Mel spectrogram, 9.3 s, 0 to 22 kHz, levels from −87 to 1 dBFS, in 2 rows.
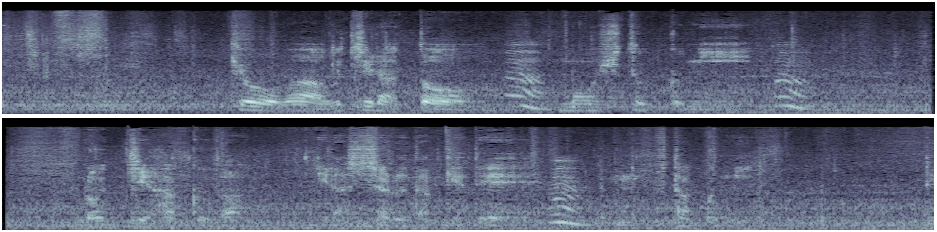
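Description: At 4.64 s there's a gap at a join of encoded pieces: about 45 ms of silence where separately encoded chunks were butted together untrimmed, then the sound resumes where it left off.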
